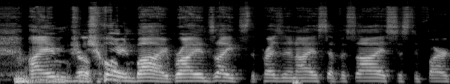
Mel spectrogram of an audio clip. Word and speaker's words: Zaitz: you don't want to uh hate don't say zes and if you want to have a fight or don't want to have a fight make sure that you say Zees because that's how you pronounce his name so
